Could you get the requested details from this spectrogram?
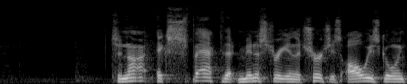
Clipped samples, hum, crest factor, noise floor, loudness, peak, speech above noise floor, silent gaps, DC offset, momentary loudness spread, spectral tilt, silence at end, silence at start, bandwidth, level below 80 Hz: under 0.1%; none; 16 dB; -63 dBFS; -24 LUFS; -8 dBFS; 40 dB; none; under 0.1%; 6 LU; -6 dB/octave; 0 s; 1.1 s; 15.5 kHz; -68 dBFS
